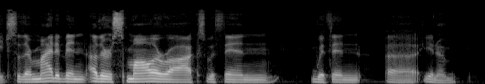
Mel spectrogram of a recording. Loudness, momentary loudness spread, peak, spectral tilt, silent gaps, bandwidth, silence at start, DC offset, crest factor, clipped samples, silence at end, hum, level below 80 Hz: -23 LUFS; 15 LU; -6 dBFS; -5 dB/octave; none; 13.5 kHz; 0 s; under 0.1%; 16 dB; under 0.1%; 0.3 s; none; -62 dBFS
